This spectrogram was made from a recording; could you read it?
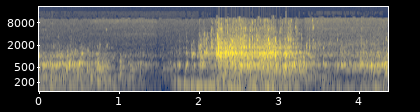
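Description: Water sloshing, then a brief lull before a surge of bubbling and churning as a diver slips below the ice-cold surface of Lake Champlain at a shipwreck site, with muffled underwater rushing continuing.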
